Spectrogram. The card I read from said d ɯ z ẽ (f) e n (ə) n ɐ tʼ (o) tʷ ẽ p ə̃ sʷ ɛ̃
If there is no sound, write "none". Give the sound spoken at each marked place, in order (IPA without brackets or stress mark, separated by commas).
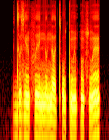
f, ʊ, o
